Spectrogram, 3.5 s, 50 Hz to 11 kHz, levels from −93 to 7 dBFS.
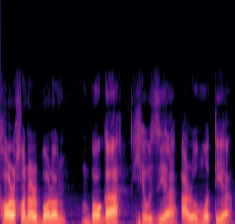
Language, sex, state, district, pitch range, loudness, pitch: Assamese, male, Assam, Kamrup Metropolitan, 120-140 Hz, -18 LUFS, 125 Hz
